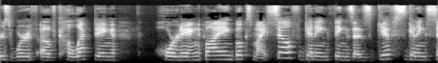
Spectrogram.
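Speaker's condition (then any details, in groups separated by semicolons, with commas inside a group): No condition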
